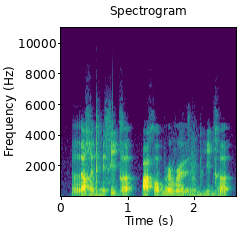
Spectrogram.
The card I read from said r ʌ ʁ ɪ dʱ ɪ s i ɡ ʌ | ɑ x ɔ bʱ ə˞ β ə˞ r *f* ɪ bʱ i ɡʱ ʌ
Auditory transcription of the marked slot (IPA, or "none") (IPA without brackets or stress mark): v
